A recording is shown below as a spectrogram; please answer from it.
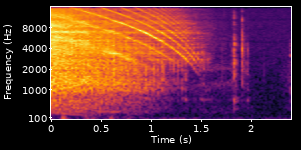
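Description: A Mac Allister 600W hammer rotary drill whirs loudly at close range, its pitch sliding downward as the motor spins down, followed by a few faint mechanical clicks and knocks.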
